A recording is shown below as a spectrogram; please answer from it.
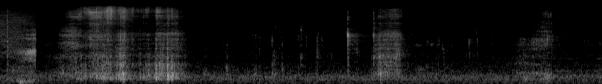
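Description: A person eating noodle soup close to the microphone: a long noisy slurp in the first two seconds, then shorter slurps and chewing with a few small clicks.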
